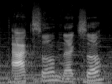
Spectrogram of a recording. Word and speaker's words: Axanexa: it's a funny name AXA Nexa imagine there's two words in there it's there's a imagine a dash right there at between AXA and Nexa it's hard to pronounce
